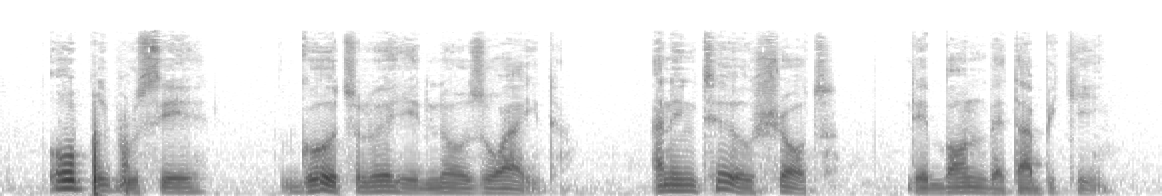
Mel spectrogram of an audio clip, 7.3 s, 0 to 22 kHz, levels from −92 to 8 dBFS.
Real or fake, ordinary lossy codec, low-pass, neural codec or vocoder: fake; none; none; codec, 24 kHz, 0.9 kbps, WavTokenizer, medium speech release version 1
